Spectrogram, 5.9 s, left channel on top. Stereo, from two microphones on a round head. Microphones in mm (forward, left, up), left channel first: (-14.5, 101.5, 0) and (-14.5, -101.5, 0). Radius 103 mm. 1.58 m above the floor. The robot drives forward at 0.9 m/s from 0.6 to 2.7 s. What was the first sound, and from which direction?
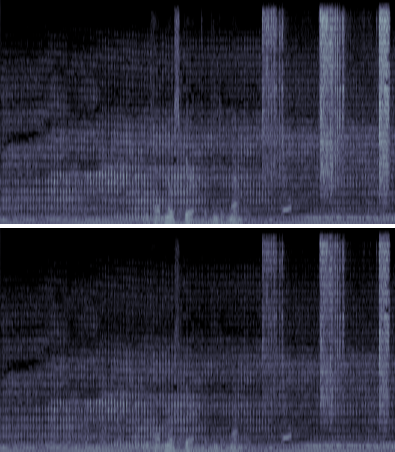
A helicopter, 25° left (ahead or behind).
